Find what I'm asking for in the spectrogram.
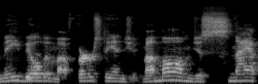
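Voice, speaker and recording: A man delivers his words fairly quickly amid noticeable background noise. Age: 40s. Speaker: livestream host. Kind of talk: casual chat.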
